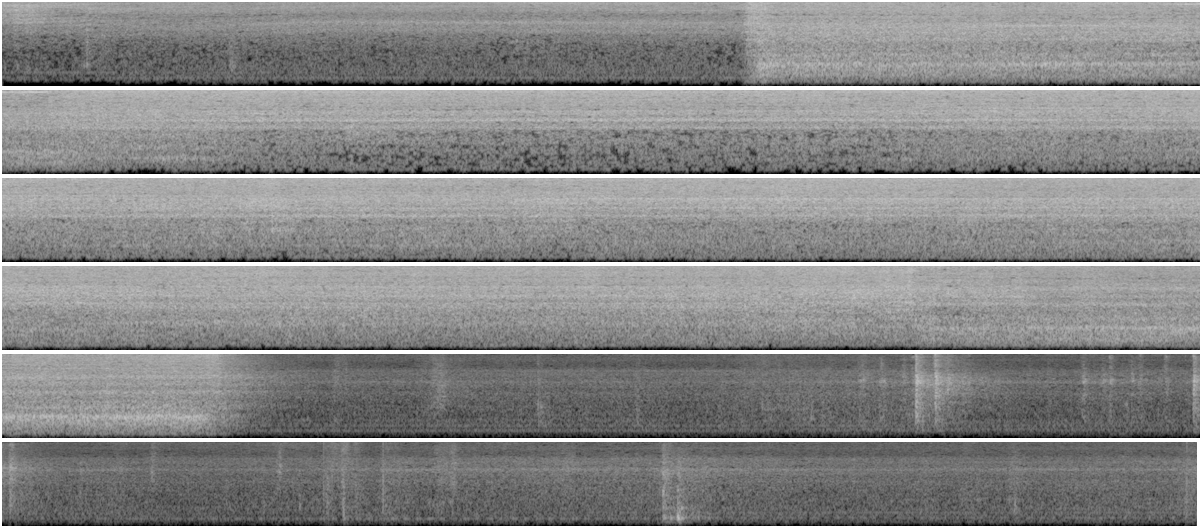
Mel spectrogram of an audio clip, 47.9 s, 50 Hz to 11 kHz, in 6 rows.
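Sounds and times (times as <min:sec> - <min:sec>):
vacuum cleaner rushing hiss: 0:00.0 - 0:33.9.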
